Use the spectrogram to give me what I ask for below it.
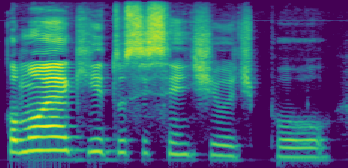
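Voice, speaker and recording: Woman, French first language, podcast host, hesitant, fillers, restarts, fairly high voice. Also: lively intonation, measured pace. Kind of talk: conversational interview.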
